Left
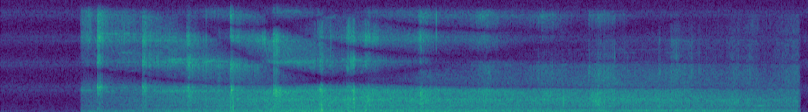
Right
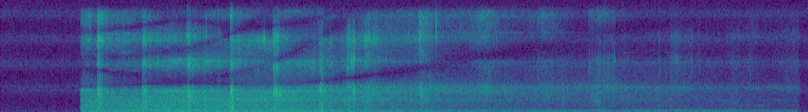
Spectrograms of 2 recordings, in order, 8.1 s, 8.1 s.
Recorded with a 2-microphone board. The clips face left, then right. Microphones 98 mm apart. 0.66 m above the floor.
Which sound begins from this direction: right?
Footsteps, at 0.8 s.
